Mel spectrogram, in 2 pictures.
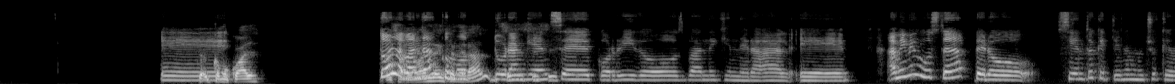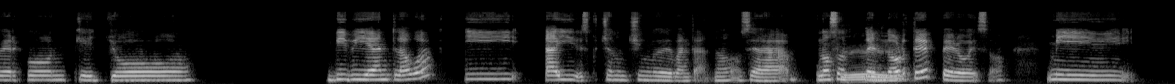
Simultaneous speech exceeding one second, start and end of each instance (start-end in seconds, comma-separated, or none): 3.8-5.6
